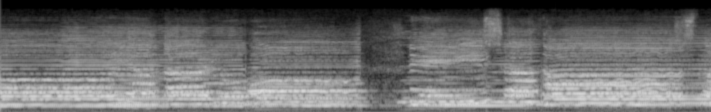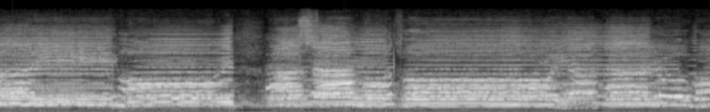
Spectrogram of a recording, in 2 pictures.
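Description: A women's choir singing a Bulgarian old urban song in several-part harmony. There are short breaks between phrases about four and nine and a half seconds in.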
